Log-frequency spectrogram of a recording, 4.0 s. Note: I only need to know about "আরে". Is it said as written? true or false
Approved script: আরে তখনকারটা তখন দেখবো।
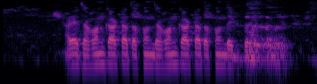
true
